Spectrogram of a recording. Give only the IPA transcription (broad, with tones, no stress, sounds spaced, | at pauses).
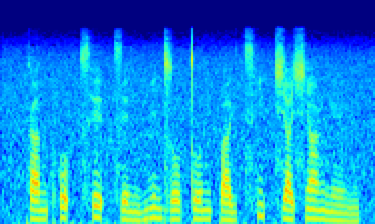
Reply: k a˧ n pʰ o˦ ʔ t͡sʰ e˦ ʔ t͡s e˨˩ n b ĩ˦ d͡z o˧ t̪ o˧ n p a˨˩ j t͡sʰ ĩ˦ k̚ ɕ a˧ ɕ ã˧ ŋ ẽ˨˩ ŋ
